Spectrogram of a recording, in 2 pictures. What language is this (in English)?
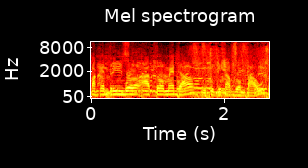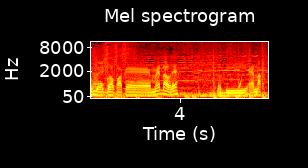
Indonesian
